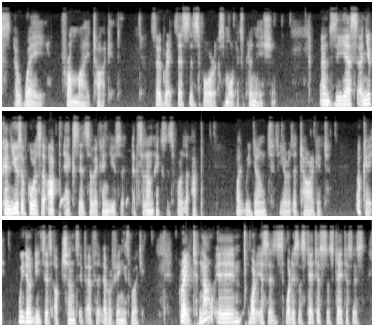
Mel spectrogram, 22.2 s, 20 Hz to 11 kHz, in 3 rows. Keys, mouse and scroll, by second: 2.2 right click, 3.3 click, 4.4 click, 5.1-8.3 shift+middle drag, 8.3-12.8 drag, 13.4 click, 13.8-17.5 drag, 17.2-17.5 scroll up 2, 17.5-19.5 shift+middle drag, 19.5 click, 19.9 scroll down 2, 20.2-21.0 shift+middle drag, 20.7 scroll down 2, 21.7 r.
